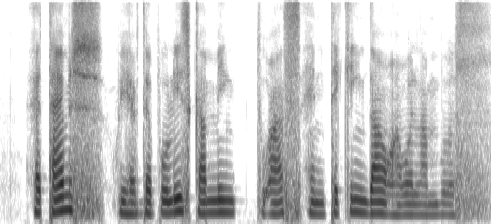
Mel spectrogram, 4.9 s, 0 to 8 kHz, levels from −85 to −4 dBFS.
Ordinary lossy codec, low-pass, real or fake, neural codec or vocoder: none; none; real; none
